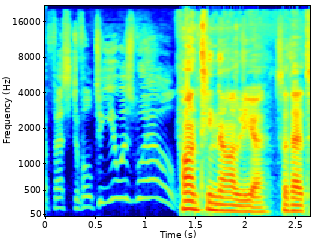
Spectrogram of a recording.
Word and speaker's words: Fontinalia: Fontinalia. So that's how it's pronounced.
